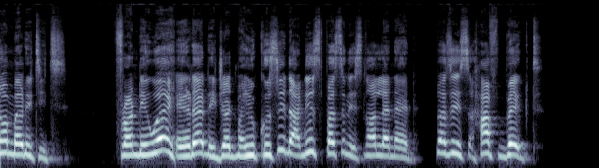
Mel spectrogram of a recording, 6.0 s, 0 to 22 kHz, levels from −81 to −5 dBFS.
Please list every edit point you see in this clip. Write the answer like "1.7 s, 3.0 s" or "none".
4.3 s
